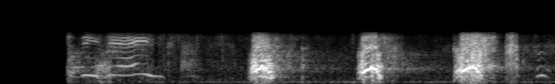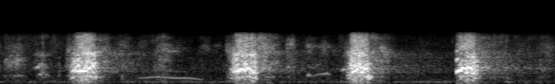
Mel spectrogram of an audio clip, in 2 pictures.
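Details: A dog on park play equipment barks in loud, sharp single barks roughly every second, about eight in all, with a person talking between the barks.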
